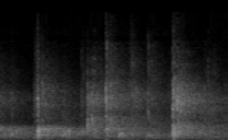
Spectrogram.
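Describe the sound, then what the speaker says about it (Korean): Elementary school children clapping at a science lecture, a short burst of scattered hand claps with a few sharper peaks, fairly close and lively. "우리 초등학생 박수"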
